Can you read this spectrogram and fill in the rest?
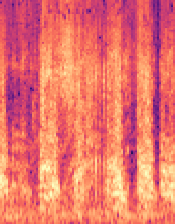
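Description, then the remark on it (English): A mean-looking dog barks repeatedly in quick, uneven bursts, four or five sharp barks in under two seconds, steady in loudness with no talking. “That dog does not shut up.”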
